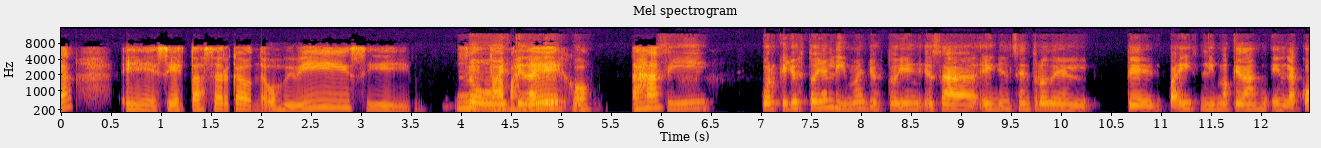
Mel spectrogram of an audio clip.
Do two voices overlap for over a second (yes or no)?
yes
